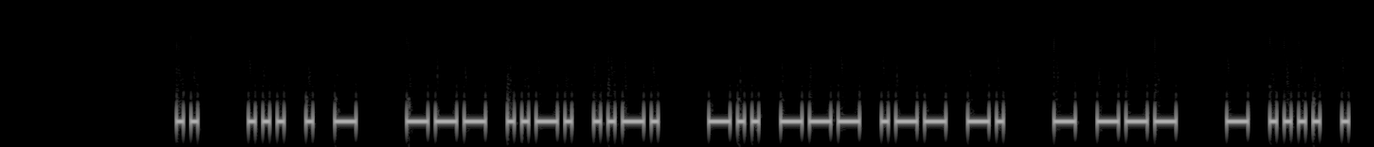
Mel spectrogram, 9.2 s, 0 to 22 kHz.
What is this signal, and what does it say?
Morse code, heard as a keyed tone, about 25 wpm, 700 Hz. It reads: I SET OFF DOWN TO THE
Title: Sentences from Top 1000 Words - Review Part 1 - 25wpm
